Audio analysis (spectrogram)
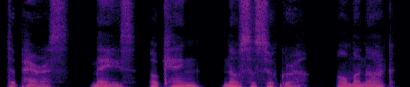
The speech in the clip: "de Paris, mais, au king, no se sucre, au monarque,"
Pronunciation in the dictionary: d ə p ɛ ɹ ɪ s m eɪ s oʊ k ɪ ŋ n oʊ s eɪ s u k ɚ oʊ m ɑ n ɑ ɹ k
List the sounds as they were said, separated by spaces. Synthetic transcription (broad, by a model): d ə p ɛ ɹ ɪ s m eɪ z oʊ k ɪ ŋ n oʊ s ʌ s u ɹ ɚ oʊ m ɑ n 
